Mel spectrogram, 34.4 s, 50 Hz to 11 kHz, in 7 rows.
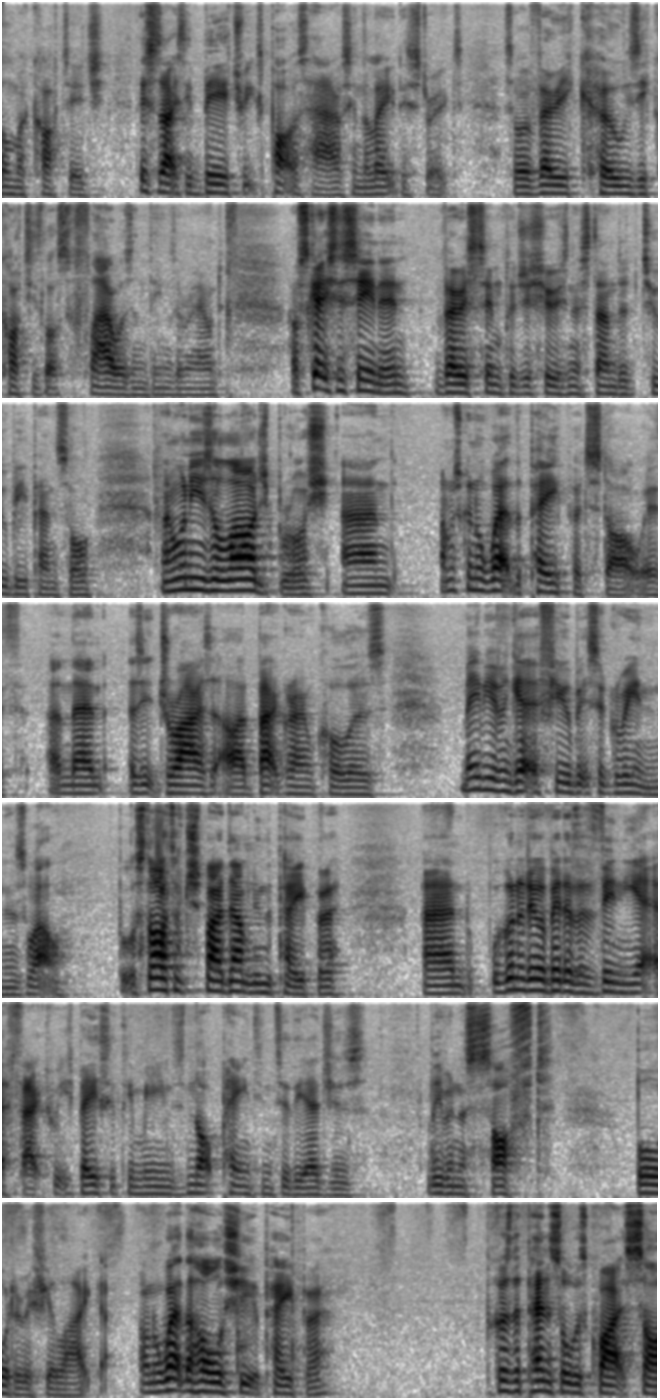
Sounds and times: Speech: 0.0 - 28.8, 29.4 - 32.1, 33.1 - 34.4.

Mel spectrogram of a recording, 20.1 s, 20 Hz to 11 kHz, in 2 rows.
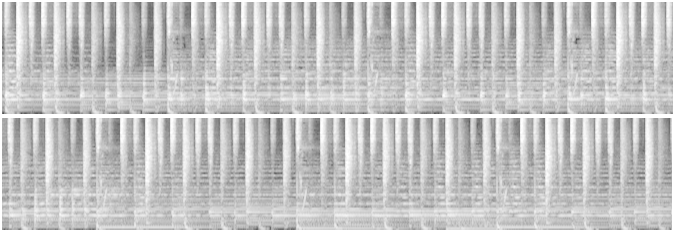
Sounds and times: Music: 0.0 - 20.1.

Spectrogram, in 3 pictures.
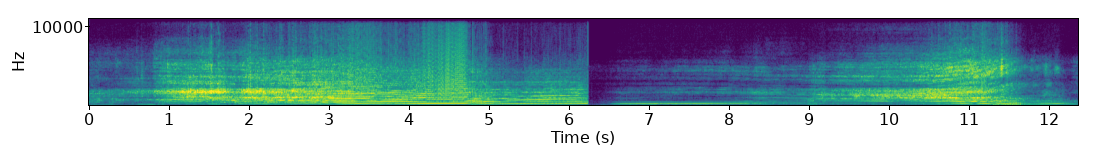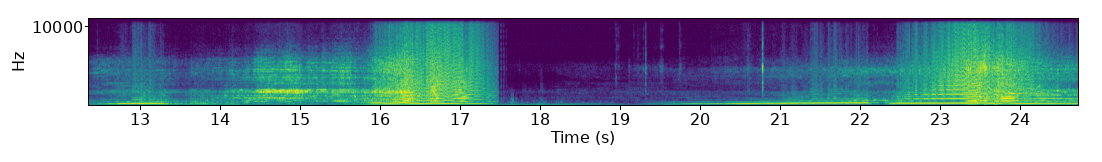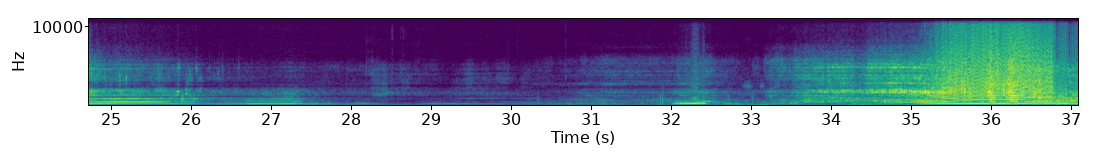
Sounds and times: Skidding: 0.0 - 37.0.

